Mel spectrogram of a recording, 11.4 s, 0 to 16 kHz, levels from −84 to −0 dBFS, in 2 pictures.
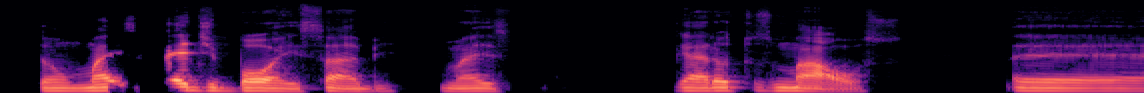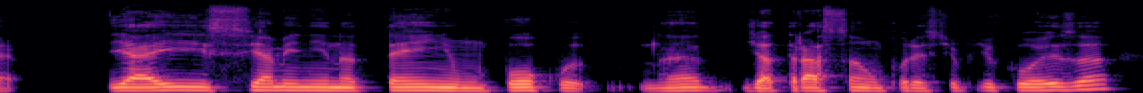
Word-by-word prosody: Então, 110 -1 -1
mais 115 +3 +2 0.2
bad 120 -2 +4
boy, 105 -2 +4
sabe. 95 0 -2 0.2
Mais 100 -1 -4 0.8
garotos 115 0 0
maus. 115 -3 0 0.5
Eh, 105 -2 -2 0.5
e 120 +2 +2
aí 125 +1 +3
se 120 +3 -4
a 130 - +2
menina 125 -2 +3
tem 125 +1 +2
um 110 -2 -1
pouco 115 -2 -1 0.3
né, 115 +3 -2 0.2
de 110 - +1
atração 115 +1 -1
por 110 +1 -7
esse 110 0 -5
tipo 115 0 -11
de 125 - -6
coisa, 130 +8 -1
115 Hz, 130 wpm, -24 LUFS, 105-120 Hz, 0.8 s, bad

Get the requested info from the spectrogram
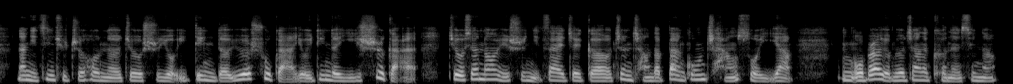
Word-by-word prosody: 那 210 - +1
你 200 -4 +1
进 215 +3 -2
去 200 - -4
之 185 +1 -2
后 190 -2 -1
呢， 155 -3 0
就 170 +2 0
是 170 - -4
有 160 - 0
一 - - -3
定 195 -3 -1
的 150 -1 +1
约 235 +3 +7
束 255 0 0
感、 - - -2
有 155 - +1
一 145 - 0
定 220 +6 -2
的 170 -4 +4
仪 155 0 -4
式 275 - +3
感， - - -2 0.3
就 225 -3 +5
相 240 +3 +1
当 230 -1 0
于 170 - -2
是 190 - -3
你 160 -4 -2
在 180 -4 0
这 175 +1 0
个 160 -2 +1
正 210 +4 -1
常 165 -3 -3
的 160 - 0
办 225 -1 0
公 225 0 0
场 160 -8 -2
所 - - -2
一 145 - -4
样。 165 -1 -1 0.5
嗯， 190 - -1
我 180 +2 +6
不 215 - +1
知 - - +9
道 245 - +8
有 240 - +4
没 175 - -2
有 180 - +4
这 180 - -3
样 - - +1
的 - - -1
可 170 - -6
能 145 -2 -2
性 170 +3 -3
呢？ 155 -1 -4
180 Hz, 330 characters per minute, -25 LUFS, 160-210 Hz, 0.5 s, 知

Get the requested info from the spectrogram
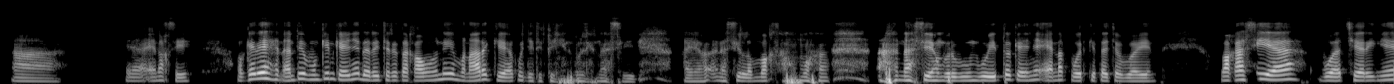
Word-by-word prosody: Ah, 150 -3 -6 0.7
ya 165 0 -9
enak 190 +2 -7
sih, 155 0 -6 0.5
oke 235 - -1
deh 275 - +12 0.2
nanti 180 +7 0
mungkin 225 +4 -3
kayaknya 220 +3 +2
dari 200 -1 +1
cerita 190 -1 -2
kamu 180 +2 +2
nih 255 - +2
menarik 190 +5 +3
ya 175 - +3
aku - - -8
jadi 160 0 -11
pengen - - -8
beli 145 -1 -9
nasi 140 -1 -11 0.6
ayam, 145 0 -8
eee, 170 - -9
nasi 165 - -10
lemak 165 +2 -3
sama 170 - -2 1.0
nasi 190 +2 0
yang 185 - -2
berbumbu 180 +2 -1
itu 185 +5 -4
kayaknya 195 +2 -1
enak 205 +1 -1
buat 170 -1 -1
kita 175 0 -2
cobain, 155 -1 -2 0.7
makasih 215 +6 +4
ya 210 - +8 0.4
buat 180 0 +2
sharing-nya. 190 +3 0
180 Hz, 165 wpm, -23 LUFS, 165-205 Hz, 1.0 s, deh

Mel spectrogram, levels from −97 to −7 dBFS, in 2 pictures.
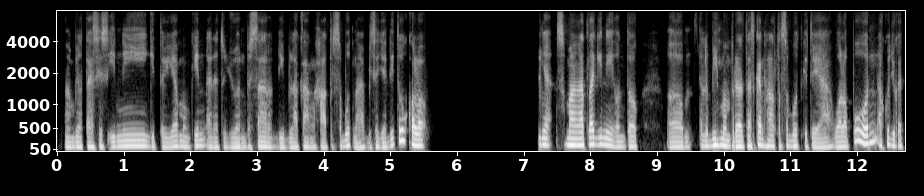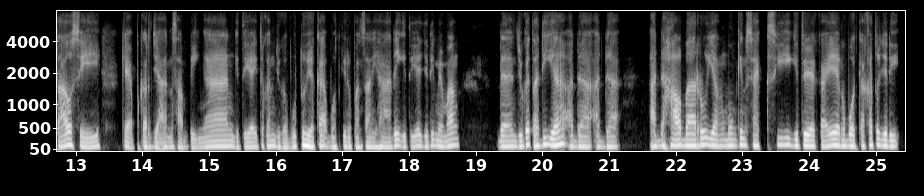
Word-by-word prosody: ngambil 100 +1 0
tesis 100 0 -3
ini 115 +3 +2
gitu 100 -1 -7
ya, 105 +4 0
mungkin 110 +3 -2
ada 100 -4 -3
tujuan 95 0 -3
besar 100 +2 -1
di 95 -1 -4
belakang 95 +1 -4
hal 90 +1 -4
tersebut. 110 +5 -4
Nah 90 0 -2
bisa 95 +3 -12
jadi 95 0 -3
tuh 230 +4 +4
kalau 125 -4 +4 1.6
Ya, 145 -2 +1
semangat 140 0 +5
lagi 150 0 +4
nih 140 -3 +3
untuk, 105 0 -1 0.4
mmm, 100 +1 -2 0.2
lebih 115 +4 +3
memprioritaskan 115 0 +3
hal 115 - +2
tersebut 115 +2 -1
gitu 95 -3 -4
ya. 95 +2 -1
Walaupun, 170 - +3
aku 155 - -1
juga 125 -4 -1
tahu 115 +6 +2
sih 105 +1 -1 0.3
kayak - - -4
pekerjaan 95 -1 -3
sampingan 100 +5 -2
gitu 95 -1 -4
ya, 100 - 0
itu 100 - -6
kan 115 +1 0
juga 95 -4 -3
butuh 110 +8 +3
ya, 110 - +6
Kak, 110 0 -3
buat 100 -1 -3
kehidupan 100 -2 -3
sehari-hari 100 +4 -1
gitu 105 -1 -5
ya. 115 - 0
Jadi 115 +3 -3
memang 120 +4 0 0.6
dan 110 0 0
juga 115 +6 +3
tadi 135 +1 +3
ya, 155 +4 +4
ada 110 -1 -2
ada 105 -1 -4 0.5
ada 115 +2 +1
hal 125 +1 +2
baru 125 +3 +4
yang 120 -2 +1
mungkin 130 +2 0
seksi 140 +3 -3
gitu 120 -1 +4
ya, 115 - 0
Kak, 110 +1 -3
ya, 130 +2 +5
yang 120 - +1
membuat 120 -1 +1
kakak 130 +3 -2
tuh 140 - +2
jadi 120 -2 +2
110 Hz, 175 wpm, -21 LUFS, 100-125 Hz, 1.6 s, ya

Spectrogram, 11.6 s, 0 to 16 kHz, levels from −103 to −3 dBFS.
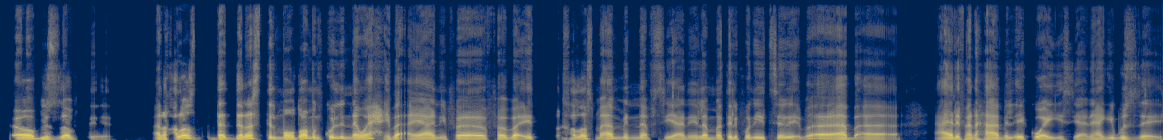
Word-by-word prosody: آه 130 -2 +7
بالضبط 110 +3 0
يعني، - - -19 0.4
أنا 120 +1 +3
خلاص 180 +7 +5
د 115 +1 +1
درَست 155 - +3
الموضوع 155 0 +4
من 165 -6 -2
كل 175 +6 +1
النواحي 145 -3 0
بقى 115 +1 0
يعني 140 -1 0
ف 120 - -5
فبقيت 115 +8 +2 0.2
خلاص 160 +1 -3
مأمِّن 155 -3 -2
نفْسي 135 -3 -6
يعني، 120 0 -4
لما 120 +1 -1
تليفوني 160 +7 -2
يتسرَق 165 +3 -2
بقى 135 -3 +1
هابقى 110 -2 -5 0.4
عارف 140 +1 0
أنا 120 -2 -2
هاعمل 130 -3 0
إيه 135 - +1
كويس، 105 -6 -2
يعني 95 +2 -7
هاجيبه 130 +7 -5
إزاي 100 -4 -7
125 Hz, 165 wpm, -22 LUFS, 115-150 Hz, 0.4 s, آه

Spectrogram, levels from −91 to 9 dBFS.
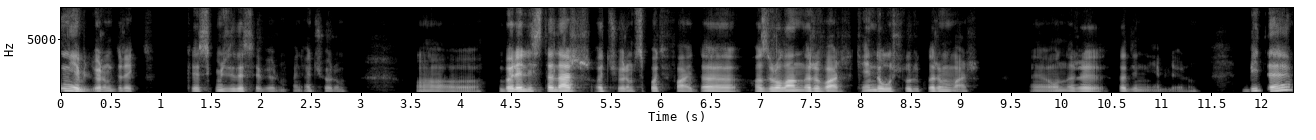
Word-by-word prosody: dinleyebiliyorum 110 - +1
direkt, 100 -1 -9 0.4
klasik 115 -1 -10
müziği 120 +1 -7
de 120 - 0
seviyorum, 85 +1 -17
hani, - - -24
açıyorum. - - -17 0.7
Aaa, 100 +4 -14 0.2
böyle, 140 +5 +8
listeler 150 +1 +5
açıyorum 100 -4 -7
Spotify'da. 105 +5 -3
Hazır 115 0 -1
olanları 110 +2 +4
var. 95 +1 +2
Kendi 120 +3 -1
oluşturduklarım 120 0 -3
var. 95 +1 -12 0.5
Eee, - - -15
onları 110 +3 -6 0.2
da 105 -3 -5
dinleyebiliyorum. 115 +6 -22 0.4
Bir 180 +10 -6
de, 230 +9 +4
115 Hz, 120 wpm, -22 LUFS, 100-125 Hz, 0.7 s, böyle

